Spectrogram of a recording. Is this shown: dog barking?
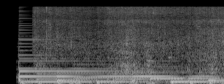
no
